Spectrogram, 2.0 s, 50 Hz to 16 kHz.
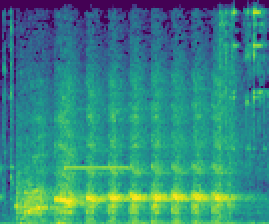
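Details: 1996 Honda Civic: the starter whirs with fast even chuffs, about six per second, but never fires. Crank, no start; fuel and ignition systems are to be checked, cause not confirmed.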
